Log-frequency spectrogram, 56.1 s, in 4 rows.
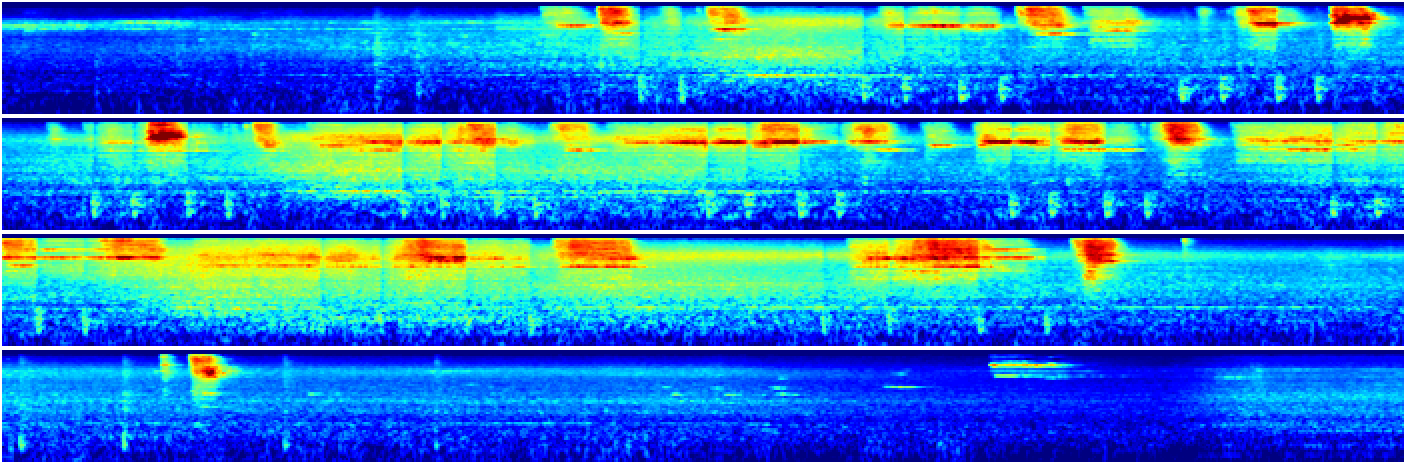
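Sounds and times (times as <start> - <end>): train wheels squealing: 0.0 - 7.9, 8.8 - 11.6, 12.3 - 13.9, 14.5 - 34.6, 36.5 - 39.5, 43.6 - 44.5, 48.6 - 50.2, 50.8 - 53.2, 54.1 - 54.7
train rumbling over tracks: 0.0 - 56.0.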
